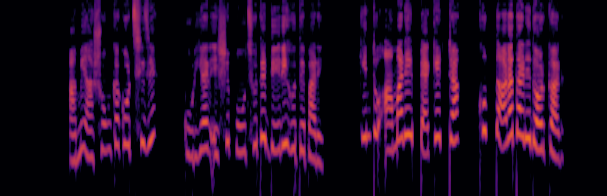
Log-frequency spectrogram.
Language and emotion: Bengali, fearful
